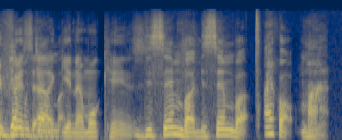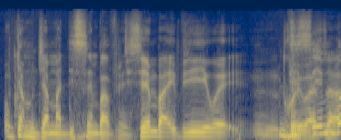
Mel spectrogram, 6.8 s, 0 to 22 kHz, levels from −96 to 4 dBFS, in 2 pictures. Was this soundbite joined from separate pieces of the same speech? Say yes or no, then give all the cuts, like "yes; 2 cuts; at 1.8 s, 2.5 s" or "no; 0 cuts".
no; 0 cuts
